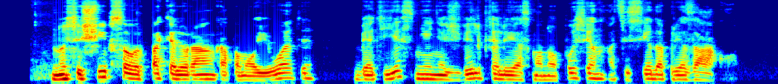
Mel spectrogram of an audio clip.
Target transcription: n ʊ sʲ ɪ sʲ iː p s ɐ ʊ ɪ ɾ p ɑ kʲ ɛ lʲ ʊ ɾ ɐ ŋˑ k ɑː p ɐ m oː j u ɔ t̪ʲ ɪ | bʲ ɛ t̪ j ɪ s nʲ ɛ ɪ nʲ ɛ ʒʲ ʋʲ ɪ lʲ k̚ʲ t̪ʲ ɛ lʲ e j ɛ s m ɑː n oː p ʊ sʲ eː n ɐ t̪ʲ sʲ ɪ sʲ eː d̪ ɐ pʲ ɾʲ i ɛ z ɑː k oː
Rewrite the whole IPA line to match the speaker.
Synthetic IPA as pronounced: n ʊ sʲ ɪ ʃʲ iː p s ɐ ʊ ɪ ɾ p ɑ kʲ ɛ lʲ ʊ ɾ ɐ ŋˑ k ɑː p ɐ m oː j u ɔ t̪ʲ ɪ | bʲ ɛ t̪ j ɪ s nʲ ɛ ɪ nʲ ɛ ʒʲ ʋʲ ɪ lʲ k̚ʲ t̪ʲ ɛ lʲ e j ɛ s m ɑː n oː p ʊ sʲ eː n ɐ t̪ʲ sʲ ɪ sʲ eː d̪ ɐ pʲ ɾʲ i ɛ z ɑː k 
